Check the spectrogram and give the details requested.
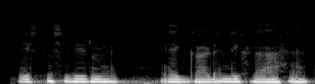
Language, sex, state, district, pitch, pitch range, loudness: Hindi, male, Bihar, Patna, 120 Hz, 115-125 Hz, -11 LUFS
